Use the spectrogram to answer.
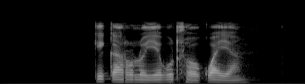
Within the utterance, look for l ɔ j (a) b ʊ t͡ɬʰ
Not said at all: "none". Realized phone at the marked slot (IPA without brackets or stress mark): e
